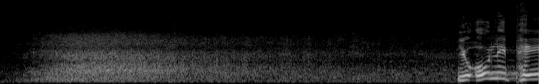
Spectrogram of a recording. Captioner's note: laughter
